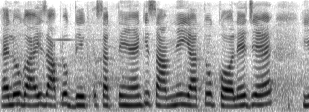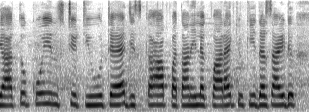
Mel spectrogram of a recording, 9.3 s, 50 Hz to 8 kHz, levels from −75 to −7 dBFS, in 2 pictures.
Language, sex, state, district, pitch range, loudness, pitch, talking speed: Hindi, female, Uttar Pradesh, Budaun, 235-255 Hz, -15 LUFS, 245 Hz, 185 wpm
